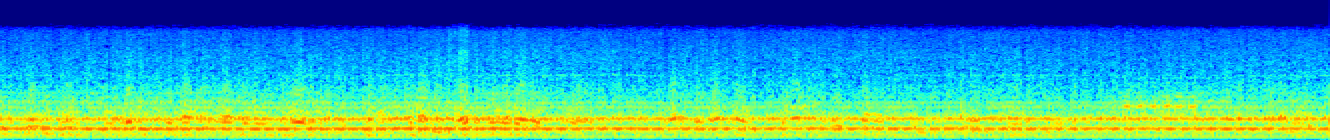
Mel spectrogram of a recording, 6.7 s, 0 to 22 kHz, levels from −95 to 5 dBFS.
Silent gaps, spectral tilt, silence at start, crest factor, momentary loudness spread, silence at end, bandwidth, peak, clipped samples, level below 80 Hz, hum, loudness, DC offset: none; -8 dB/octave; 0 s; 12 dB; 4 LU; 0 s; 9.2 kHz; -6 dBFS; under 0.1%; -58 dBFS; none; -19 LUFS; under 0.1%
